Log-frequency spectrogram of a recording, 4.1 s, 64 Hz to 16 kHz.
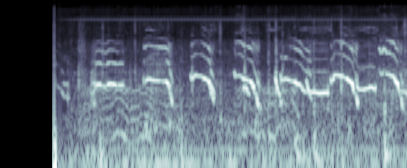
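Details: Beagle pups on a trip to be vaccinated and microchipped, 2 June 2008, whimpering continuously in short, whiny, wavering cries that rise and fall, several per second, with a steady background hum.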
